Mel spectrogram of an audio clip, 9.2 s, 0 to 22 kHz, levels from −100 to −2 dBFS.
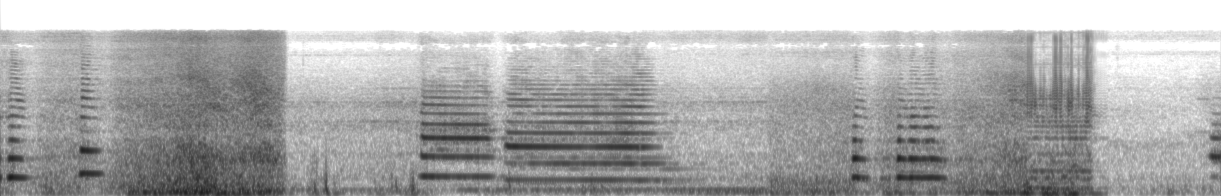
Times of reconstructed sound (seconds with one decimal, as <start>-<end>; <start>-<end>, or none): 7.7-8.3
